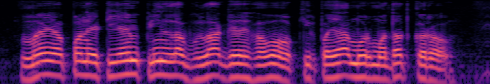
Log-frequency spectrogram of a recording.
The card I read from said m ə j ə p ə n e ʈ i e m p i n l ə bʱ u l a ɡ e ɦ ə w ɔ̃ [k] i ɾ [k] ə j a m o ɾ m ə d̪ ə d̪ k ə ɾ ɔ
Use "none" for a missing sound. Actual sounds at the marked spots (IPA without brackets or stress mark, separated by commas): k, p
